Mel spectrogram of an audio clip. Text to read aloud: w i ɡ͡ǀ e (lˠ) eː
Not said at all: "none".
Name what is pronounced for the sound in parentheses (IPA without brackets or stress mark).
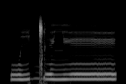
lʲ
